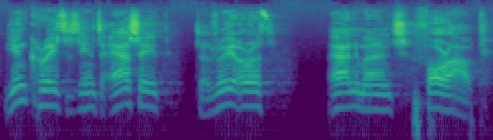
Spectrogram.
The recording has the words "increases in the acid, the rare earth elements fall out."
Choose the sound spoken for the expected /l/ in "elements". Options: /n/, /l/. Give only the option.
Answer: /n/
